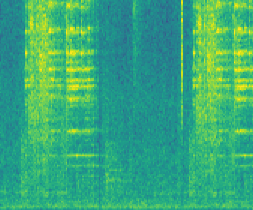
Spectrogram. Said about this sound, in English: Let's go down into the subway station where you hear the strangest things.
